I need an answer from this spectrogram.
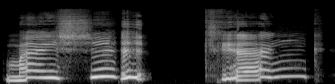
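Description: Tiny drunk lady elf, slurry and whimpery, really high squeaky voice, slow. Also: very animated, full character voice. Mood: slurred whimpering. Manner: slurred whimpering, speaks of herself in third person. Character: drunk, tearful female house-elf, tiny and shrill. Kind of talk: audiobook character voice.

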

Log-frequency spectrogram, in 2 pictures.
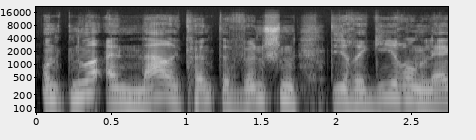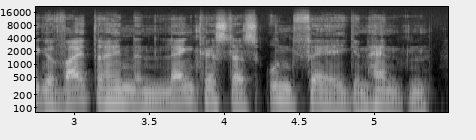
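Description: A man's voice: medium pitch, moderate pace, no room sound, natural voice. A man voicing a young male king who is earnest and commanding and presses his questions in a dry studio recording.

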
